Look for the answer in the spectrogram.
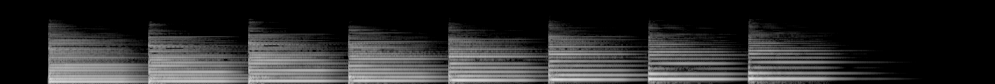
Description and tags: C3 Major Scale Piano
C 3 Major Scale on Piano @ 60 BPM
